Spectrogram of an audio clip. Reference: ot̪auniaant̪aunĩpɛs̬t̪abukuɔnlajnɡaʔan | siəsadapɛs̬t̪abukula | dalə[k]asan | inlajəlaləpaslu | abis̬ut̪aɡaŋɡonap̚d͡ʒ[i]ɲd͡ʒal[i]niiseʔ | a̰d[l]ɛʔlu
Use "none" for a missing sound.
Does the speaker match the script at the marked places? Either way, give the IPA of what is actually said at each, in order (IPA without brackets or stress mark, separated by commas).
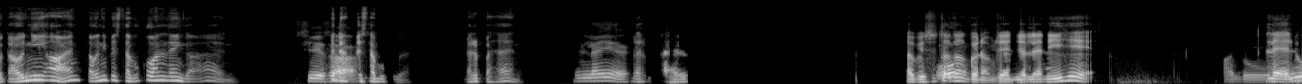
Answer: p, a, a, l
